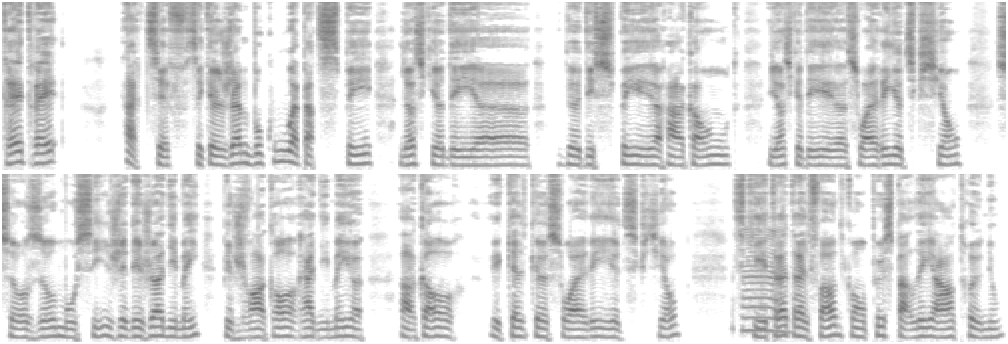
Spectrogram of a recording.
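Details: Adult who stutters; stuttering.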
